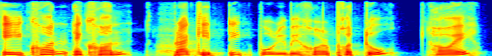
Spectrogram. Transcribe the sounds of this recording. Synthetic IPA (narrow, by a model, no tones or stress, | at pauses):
ejkʰɔnɛkʰɔn | pɹakɹitik̚poɹibexɔɹpʰɔtʊ | hɔj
